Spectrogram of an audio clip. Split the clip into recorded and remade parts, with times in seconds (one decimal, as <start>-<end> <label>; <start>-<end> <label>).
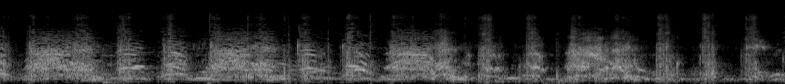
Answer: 0.0-4.3 recorded; 4.3-7.9 remade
